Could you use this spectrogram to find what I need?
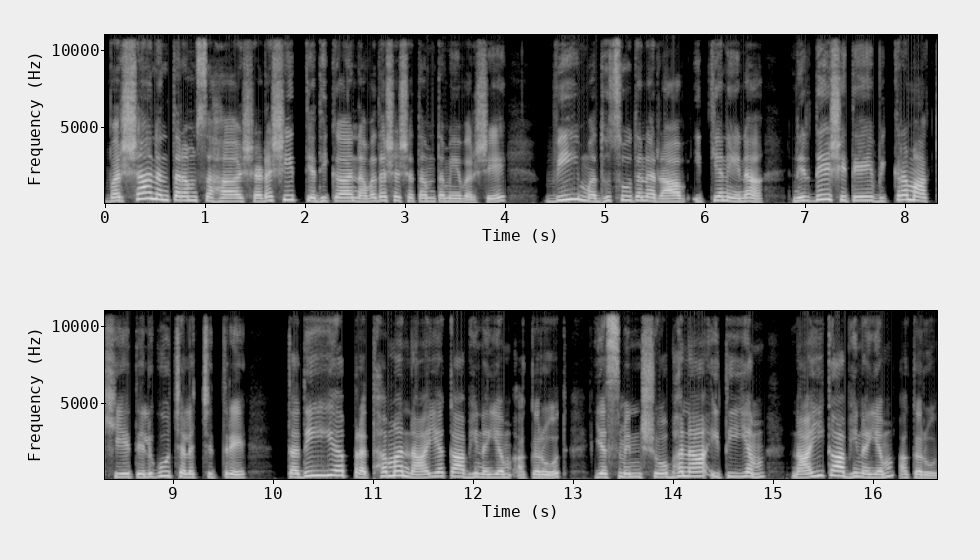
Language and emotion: Sanskrit, neutral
